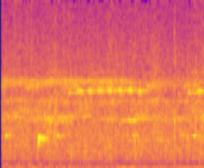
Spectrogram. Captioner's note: birds chirping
